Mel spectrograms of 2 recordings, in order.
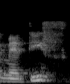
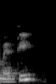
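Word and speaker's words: Métis: Eh, que se escribe, bueno, se escribe Metis, pero ellos pronuncian Metí.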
